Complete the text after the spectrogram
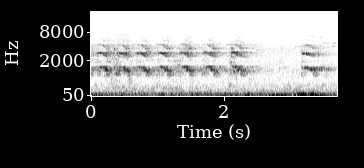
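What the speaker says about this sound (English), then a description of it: "That's loads of seagulls." Many seagulls in the UK call in a dense, overlapping chorus of repeated honking cries at moderate distance, over a low rumbling background with a brief thump near the end.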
